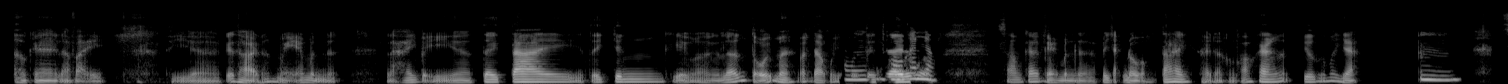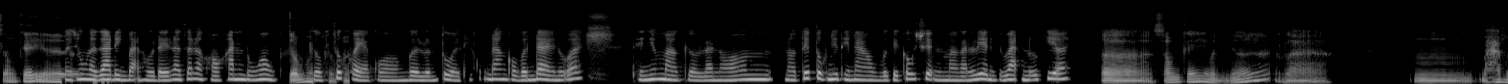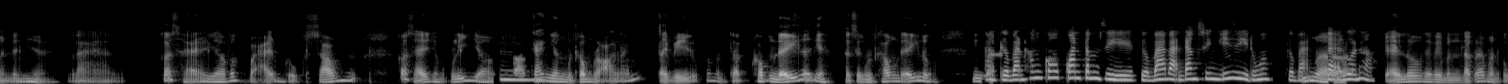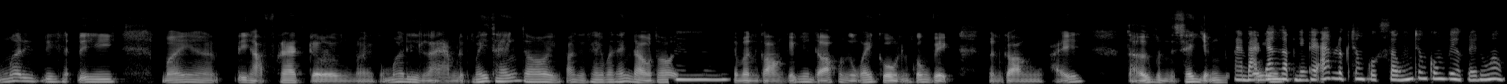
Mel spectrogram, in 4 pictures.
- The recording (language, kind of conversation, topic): Vietnamese, podcast, Bạn có kinh nghiệm nào về việc hàn gắn lại một mối quan hệ gia đình bị rạn nứt không?
- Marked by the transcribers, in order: tapping; other background noise; sniff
